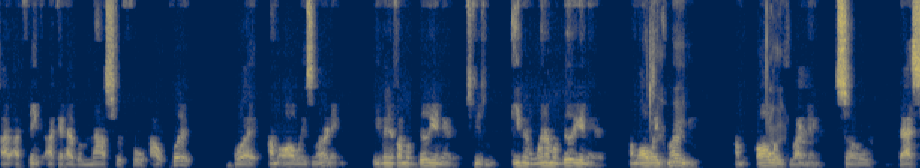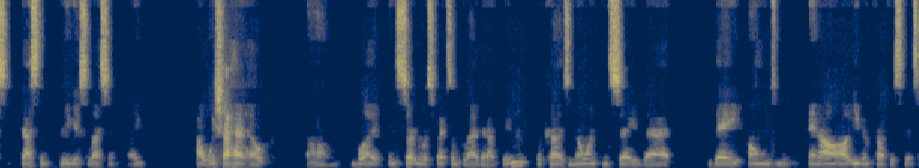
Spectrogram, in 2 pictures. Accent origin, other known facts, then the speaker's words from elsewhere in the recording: United States; the most segregated city in the United States of America, my hometown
